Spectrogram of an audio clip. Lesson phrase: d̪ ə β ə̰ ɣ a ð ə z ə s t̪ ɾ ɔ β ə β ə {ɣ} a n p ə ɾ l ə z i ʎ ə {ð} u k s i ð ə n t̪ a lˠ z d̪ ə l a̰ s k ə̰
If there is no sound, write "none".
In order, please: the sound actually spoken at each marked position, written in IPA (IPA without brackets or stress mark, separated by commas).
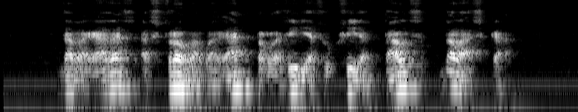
ɣ, z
